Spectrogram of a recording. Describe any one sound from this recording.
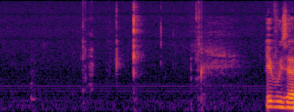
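Playing cards rustle and tap softly as they are handled.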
